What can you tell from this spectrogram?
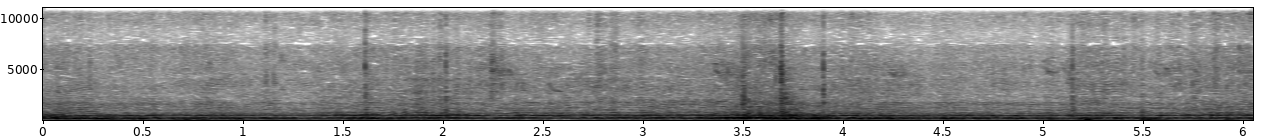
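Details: Worker honey bees in nonstop traffic at a feral colony, giving a steady, low droning hum with a strong fundamental and a clear overtone above it, swelling slightly midway, with faint scattered clicks.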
